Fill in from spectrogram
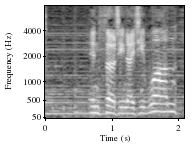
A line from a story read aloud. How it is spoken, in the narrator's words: the people snapped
